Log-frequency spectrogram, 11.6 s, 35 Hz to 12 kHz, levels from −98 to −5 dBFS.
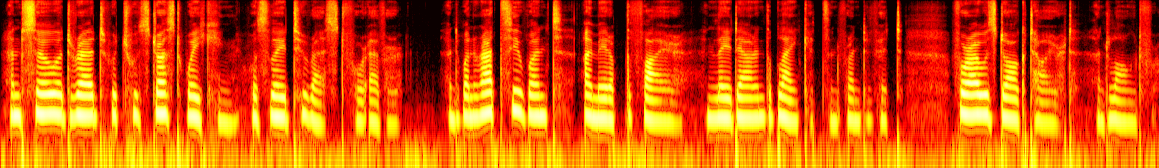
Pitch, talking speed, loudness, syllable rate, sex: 195 Hz, 215 wpm, -18 LUFS, 4.9 syllables/s, female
